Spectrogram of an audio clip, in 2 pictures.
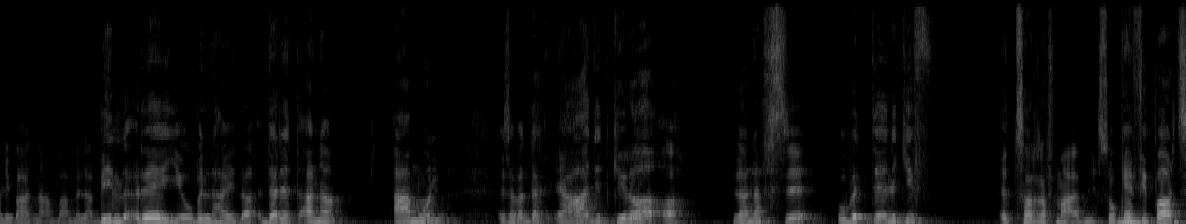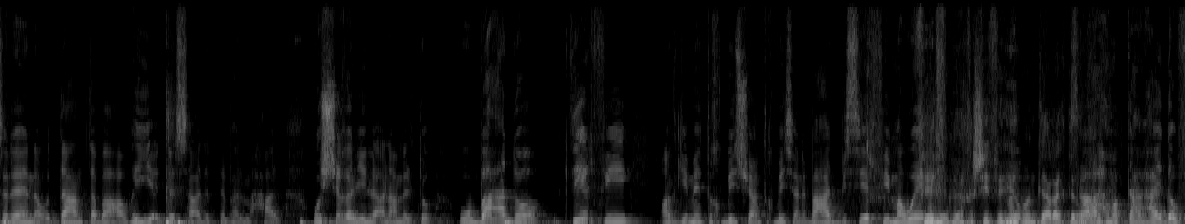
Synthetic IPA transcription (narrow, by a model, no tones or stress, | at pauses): lːibaʕd̪naʕambaʕmɪlabɪlʔɾeːjewbɪlɦajd̪aʔʔd̪ɑɾˤt̪ʔana | ʔaʕmʊlʔɪzabad̪ːakʔɪʕaːd̪ɪqɨɾaːʔa | lanafsewbɪt̪ːeːlikiːf | ʔɪt̪sˤɑrˤːɑfmaʕʔɪbnɪsawkeːnfipɑːɾt̪sɪɾeːnawɪd̪ːaʕmt̪abaʕawɦɪjːeʔɪd̪ːeːsaːʕad̪ɪt̪nibhalmaħalːwɪʃːʊɣljalːiʔanaʕmɪlt̪ʊ | wbaʕd̪okt̪iːɾfi | ʔat̪ɡiːmeːt̪ʊxbiːsʃijant̪ɪxbiːsjaʕnibaʕad̪̚bɪjsˤiːɾfimaweːʔɪfʃiːfihjjoːmɪnkɑɾˤɑkt̪sˤɑħwmab̚t̪aʕlɦajd̪aw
